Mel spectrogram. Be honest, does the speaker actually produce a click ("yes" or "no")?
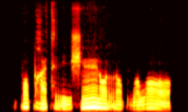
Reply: no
